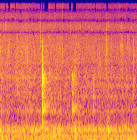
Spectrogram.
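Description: Quiet steady sizzle of spices frying in a big pot, with one sharp metallic clink of a stirring spoon and a couple of softer scrapes, close but fairly faint with no voices.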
